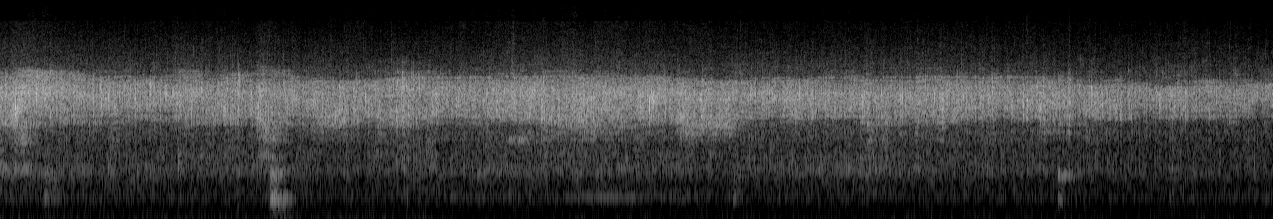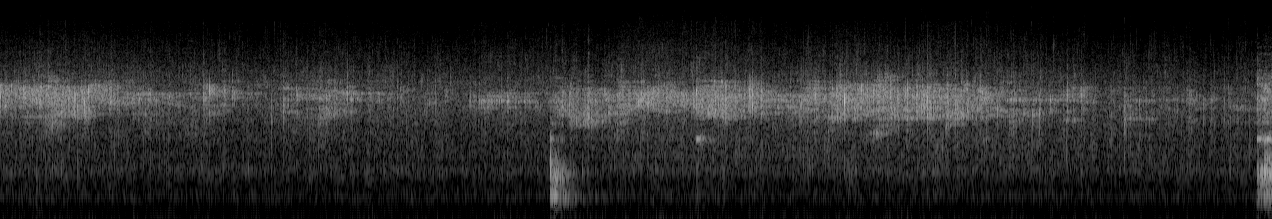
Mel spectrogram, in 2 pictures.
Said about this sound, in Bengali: আলু ভাজা হয়ে গেছে, এখন ওই যে আমি নামাইতেছি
